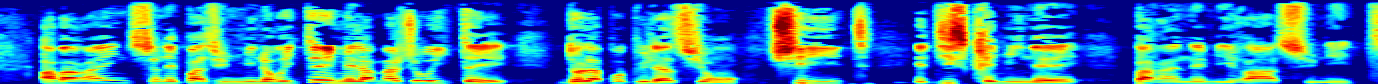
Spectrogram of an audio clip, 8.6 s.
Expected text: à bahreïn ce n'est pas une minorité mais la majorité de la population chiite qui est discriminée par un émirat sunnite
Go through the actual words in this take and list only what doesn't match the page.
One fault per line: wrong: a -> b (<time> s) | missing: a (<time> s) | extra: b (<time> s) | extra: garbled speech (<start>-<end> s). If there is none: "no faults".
missing: qui (5.4 s)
